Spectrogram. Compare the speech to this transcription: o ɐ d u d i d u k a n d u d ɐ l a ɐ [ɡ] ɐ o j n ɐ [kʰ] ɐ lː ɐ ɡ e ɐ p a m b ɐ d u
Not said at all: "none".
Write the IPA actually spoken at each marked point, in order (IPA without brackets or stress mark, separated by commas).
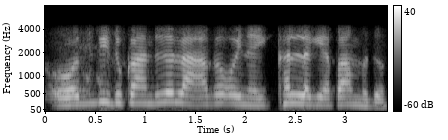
ɡ, kʰ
